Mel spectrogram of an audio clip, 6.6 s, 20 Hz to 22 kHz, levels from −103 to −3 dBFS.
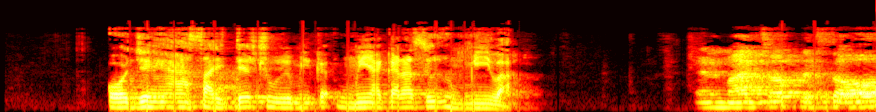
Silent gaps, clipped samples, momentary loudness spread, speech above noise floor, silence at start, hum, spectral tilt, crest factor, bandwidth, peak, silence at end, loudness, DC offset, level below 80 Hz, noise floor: none; under 0.1%; 9 LU; 63 dB; 0.8 s; none; -4 dB/octave; 18 dB; 10.5 kHz; 0 dBFS; 0 s; -16 LUFS; under 0.1%; -52 dBFS; -79 dBFS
